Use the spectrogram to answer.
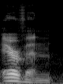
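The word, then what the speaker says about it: Erwin: long time but um but in this episode ervin which that's another one it's spelled uh irwin but it's pronounced airven which actually that one i'm totally fine with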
